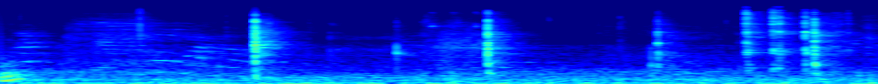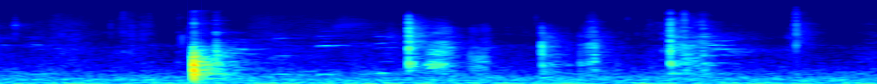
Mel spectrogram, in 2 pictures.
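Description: A metal spoon tapping and scraping against a pan while spreading tomato sauce over meatballs and potatoes: scattered light clicks, with one sharper knock a little past the middle.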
